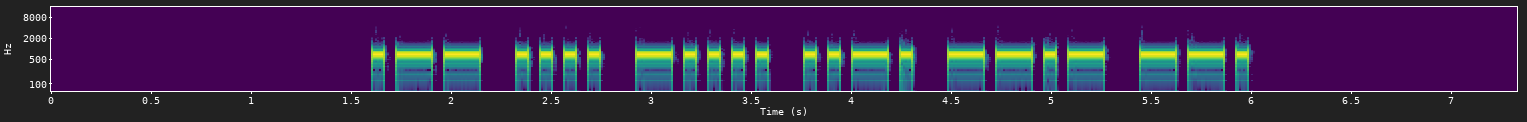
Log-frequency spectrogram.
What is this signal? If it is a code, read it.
Morse code, heard as a keyed tone, about 20 wpm, 700 Hz. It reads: WH6FQG
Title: USA Call Signs - 6 Characters - Repeated 3x - 20wpm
